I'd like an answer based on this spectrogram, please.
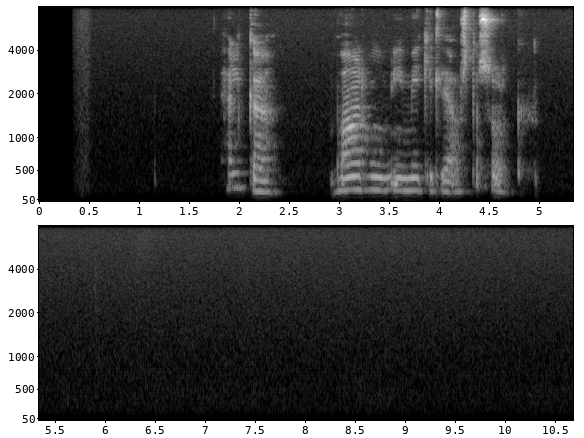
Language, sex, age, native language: Icelandic, female, 50-59, Icelandic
